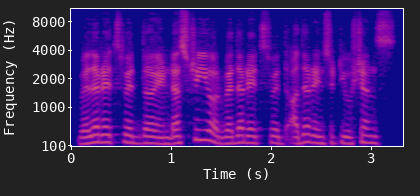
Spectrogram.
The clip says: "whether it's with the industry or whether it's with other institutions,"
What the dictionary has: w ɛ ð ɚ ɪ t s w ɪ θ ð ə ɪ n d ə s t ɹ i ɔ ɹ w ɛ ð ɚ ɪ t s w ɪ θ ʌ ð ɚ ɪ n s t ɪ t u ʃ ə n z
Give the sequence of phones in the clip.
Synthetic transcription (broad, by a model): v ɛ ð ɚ ɪ t s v ɪ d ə ɪ n d ə s t ɹ i ɔ ɹ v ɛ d ɚ ɪ t s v ɪ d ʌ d ɚ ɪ n s t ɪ t u ʃ ə n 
